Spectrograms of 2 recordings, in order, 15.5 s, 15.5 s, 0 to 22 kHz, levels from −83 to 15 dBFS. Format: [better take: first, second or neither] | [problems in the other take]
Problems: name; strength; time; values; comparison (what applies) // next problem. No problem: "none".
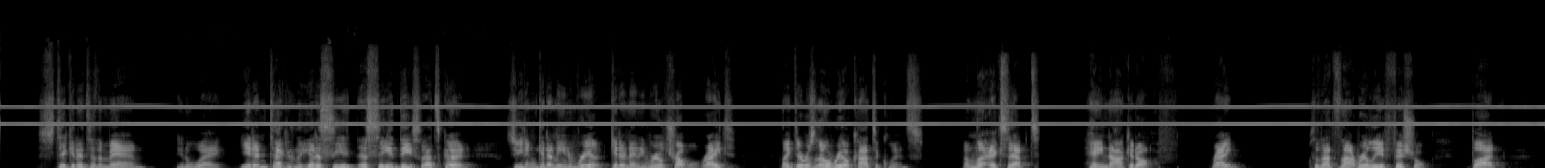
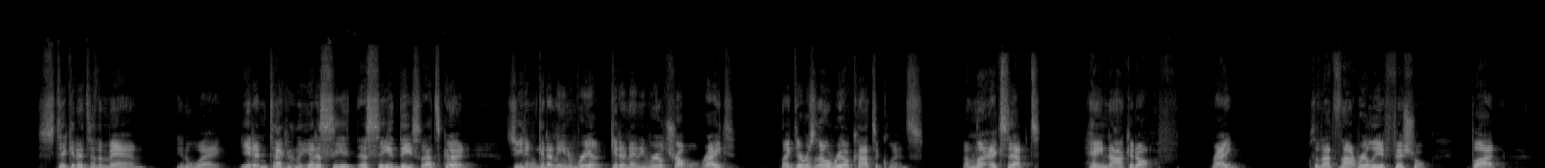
second | high-pitched whine; loud; throughout; 6 kHz, 9 dB below the speech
